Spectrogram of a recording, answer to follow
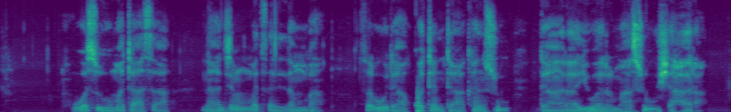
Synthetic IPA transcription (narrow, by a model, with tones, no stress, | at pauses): wɐ˦su˦mɐ˦taː˨saː˦ | na˨d͡ʒɪ˦˨mːɐ˦sʼɪ˨nlɐ˦mbaː˨ | sɐ˦boː˨da˨kʷɐ˦tɐ˨nta̰ː˨kʰɐ˦˨nsṵ˨ | da˨ɽaː˨jʊ˦wɐ˦rmaː˨suː˦ʃɐ̰˨ha˦ɽaː˨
